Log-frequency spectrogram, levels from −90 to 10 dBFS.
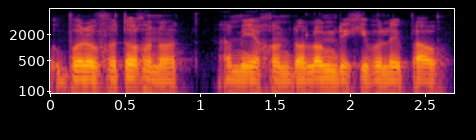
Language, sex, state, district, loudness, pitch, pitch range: Assamese, male, Assam, Kamrup Metropolitan, -17 LUFS, 95 Hz, 90-95 Hz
